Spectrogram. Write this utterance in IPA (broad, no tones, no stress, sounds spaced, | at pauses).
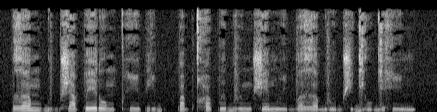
ɣ ɐ m o b ʉ b ʃ a p e ɾ o m pʰ i p j i b pː a b qʰ u p ɨ b β ʉ m ʃ e m β i b ɐ ɣ ɐ b β ɨ b ʃ i ɡ j u ɡ e x i m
